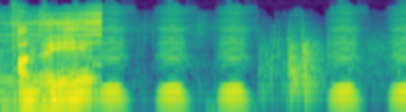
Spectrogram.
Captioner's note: cell phone vibrates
